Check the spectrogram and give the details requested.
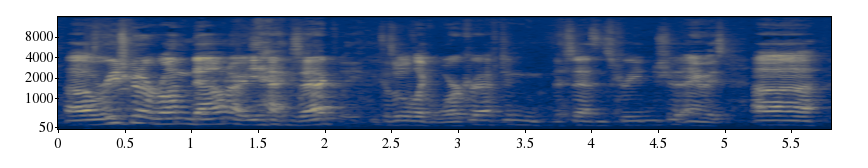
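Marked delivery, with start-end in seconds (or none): none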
